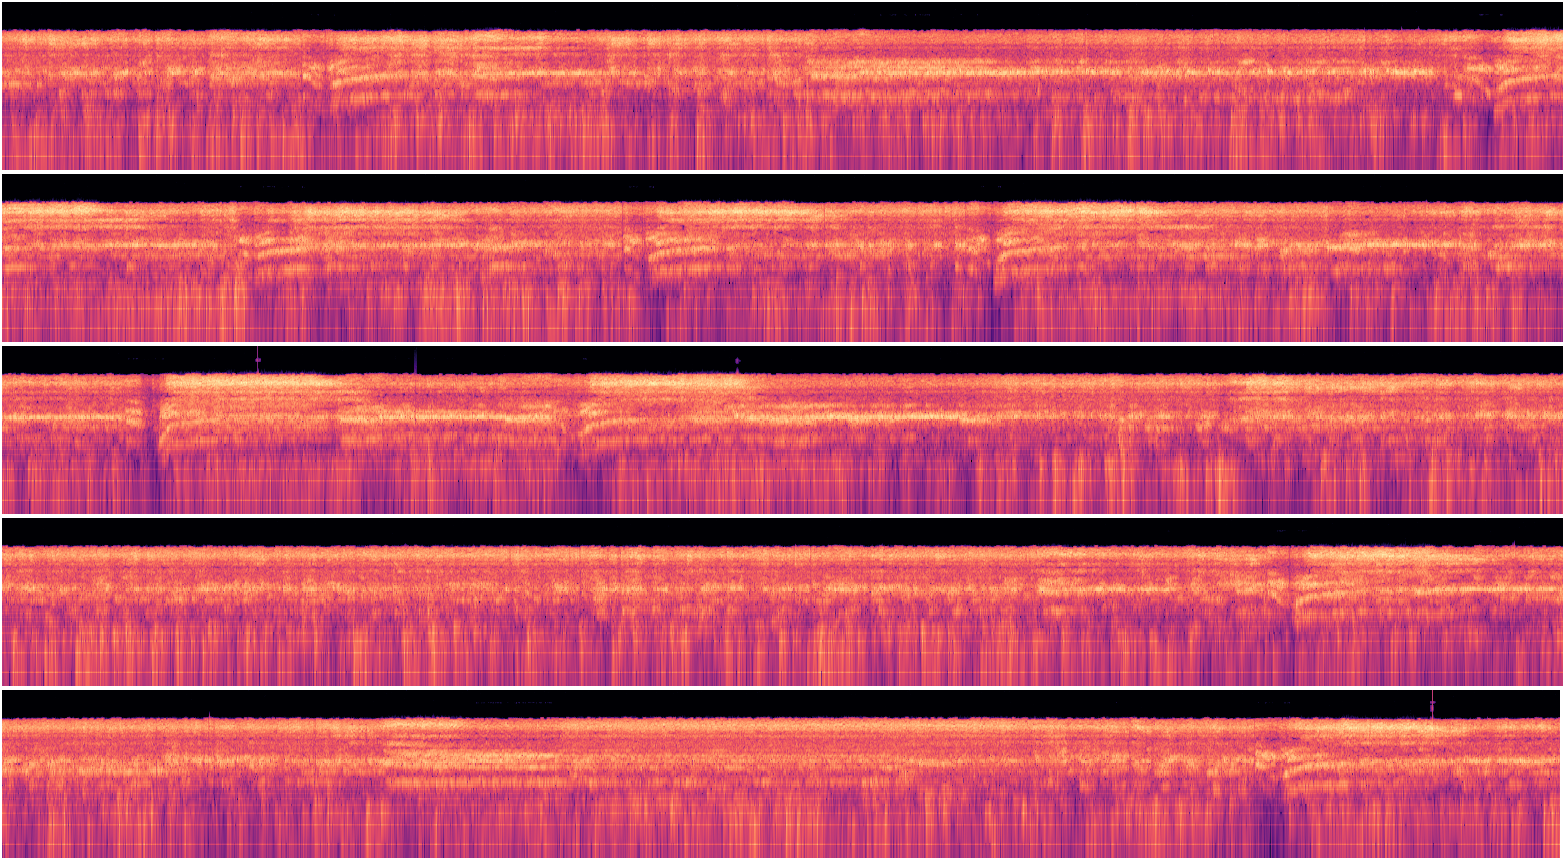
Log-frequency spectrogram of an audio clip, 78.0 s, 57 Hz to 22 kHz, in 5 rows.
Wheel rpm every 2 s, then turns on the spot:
230, 210, 220, 230, 220, 210, 210, 190, 220, 220, 220, 210, 200, 220, 230, 230, 180, 230, 200, 220, 230, 230, 230, 230, 230, 230, 230, 230, 230, 220, 220, 230, 230, 220, 210, 210, 230, 200, 230.
none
